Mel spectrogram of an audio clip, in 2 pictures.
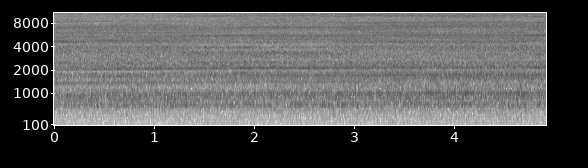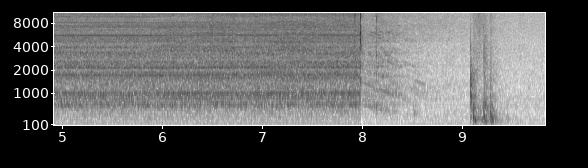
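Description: A heat gun or hair dryer blows steadily while reheating plastic around screws during disassembly of a Samsung Galaxy Player 5.0, a loud continuous whooshing hum that cuts off near the end, followed by a couple of handling clicks.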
